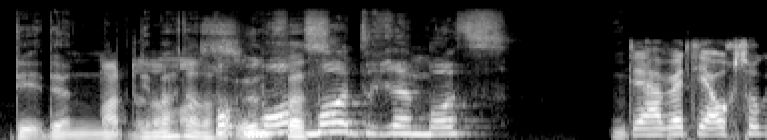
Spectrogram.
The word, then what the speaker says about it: Mordremoth: Der sagt halt nicht mal Mordremos, sondern Mordremosch.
